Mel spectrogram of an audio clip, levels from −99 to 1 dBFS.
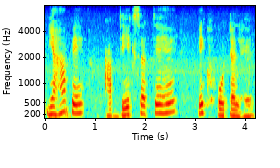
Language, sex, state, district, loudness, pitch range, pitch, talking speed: Hindi, male, Madhya Pradesh, Dhar, -16 LUFS, 160-230 Hz, 200 Hz, 130 wpm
